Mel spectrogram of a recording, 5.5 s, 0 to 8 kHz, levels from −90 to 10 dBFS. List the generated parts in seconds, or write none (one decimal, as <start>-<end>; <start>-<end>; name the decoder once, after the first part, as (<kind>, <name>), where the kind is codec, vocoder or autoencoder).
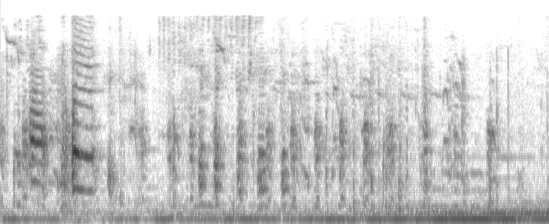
0.6-1.7 (codec, DAC)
